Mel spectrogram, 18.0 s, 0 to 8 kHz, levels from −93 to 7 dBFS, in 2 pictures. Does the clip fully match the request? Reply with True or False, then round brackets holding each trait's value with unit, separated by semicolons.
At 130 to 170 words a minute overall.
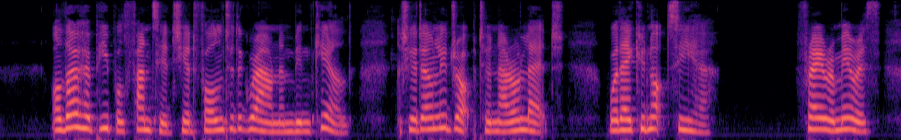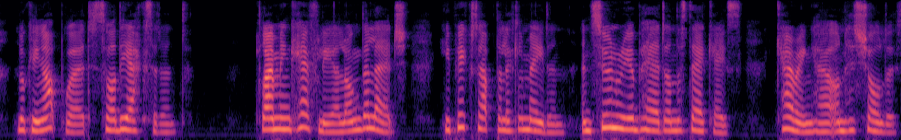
False (185 wpm)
